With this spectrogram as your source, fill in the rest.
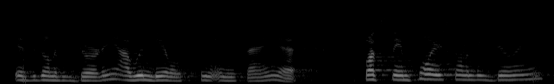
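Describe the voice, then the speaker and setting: The voice keeps a fairly even intonation at a fairly quick pace. Its tone is dark and mellow, with big swings in loudness. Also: woman, medium pitch for a woman. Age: 60s. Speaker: concerned resident. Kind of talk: public comment.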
